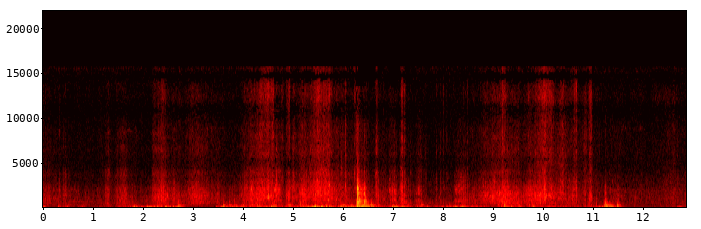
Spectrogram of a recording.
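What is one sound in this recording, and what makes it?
A hide rustles and scrapes as hands smooth it on the frozen ground.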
